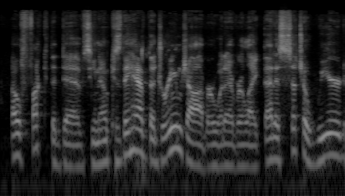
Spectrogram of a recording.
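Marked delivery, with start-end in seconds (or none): none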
